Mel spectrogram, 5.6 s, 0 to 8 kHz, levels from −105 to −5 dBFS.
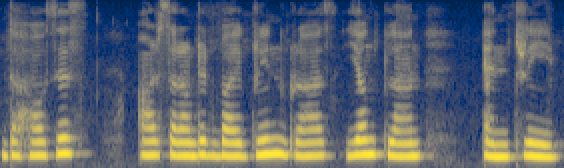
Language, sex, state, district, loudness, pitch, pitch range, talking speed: English, female, Arunachal Pradesh, Lower Dibang Valley, -13 LUFS, 235 Hz, 230-250 Hz, 115 wpm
